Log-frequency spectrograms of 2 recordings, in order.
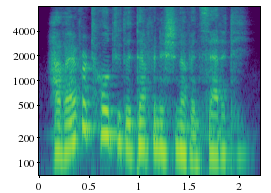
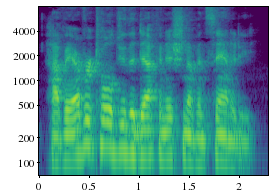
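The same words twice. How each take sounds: First: It is said imitating the character Vaas. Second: It is said in his ordinary voice.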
